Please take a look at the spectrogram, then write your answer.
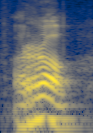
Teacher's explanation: র যখন আমরা উচ্চারণ করি তখন কিন্তু কি হয়, একটু কম্পনের সৃষ্টি হয়। যেমন জিভ কম্পিত হয়ে উচ্চারিত হয় বলে এ জাতীয় ধ্বনিগুলোকে বলা হয় কম্পনজাত ধ্বনি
